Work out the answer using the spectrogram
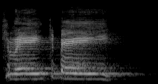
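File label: See Player Corrupted Sprouts, en; Dialog; Battle Barks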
